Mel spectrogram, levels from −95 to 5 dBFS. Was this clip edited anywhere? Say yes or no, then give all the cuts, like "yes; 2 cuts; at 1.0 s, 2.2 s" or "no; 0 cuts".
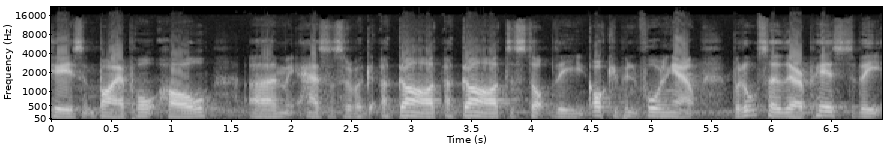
yes; 2 cuts; at 3.2 s, 4.5 s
